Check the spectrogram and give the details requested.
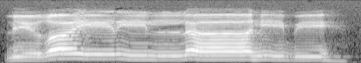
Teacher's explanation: lafaz jalalah dibaca nipis. Sebelumnya datang huruf berbaris kasrah dengan 2 harakat.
